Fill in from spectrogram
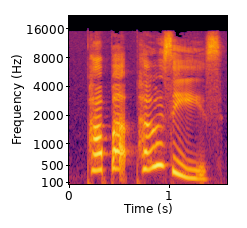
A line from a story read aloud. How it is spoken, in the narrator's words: cries Daisy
